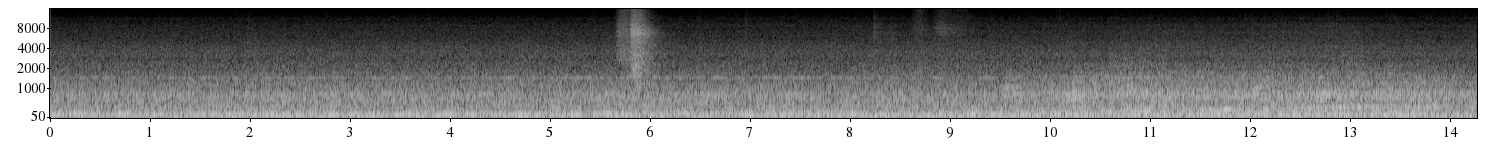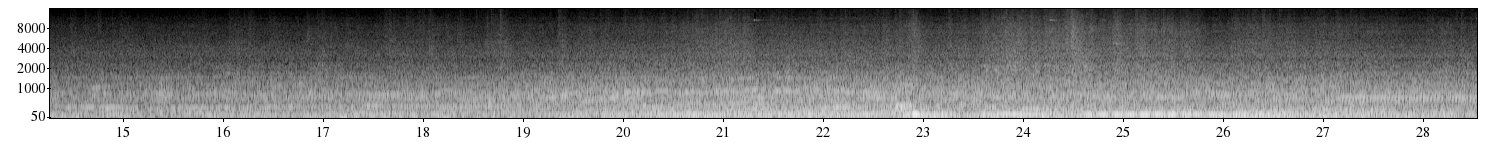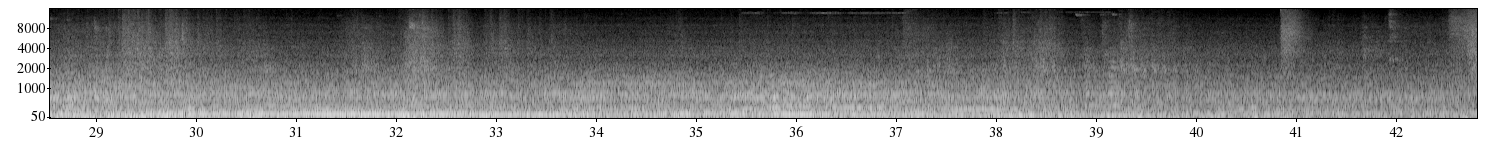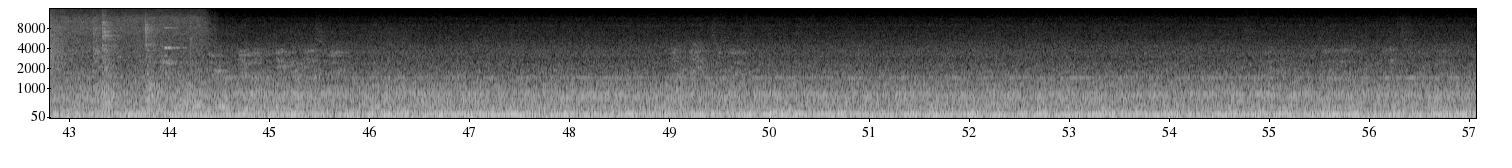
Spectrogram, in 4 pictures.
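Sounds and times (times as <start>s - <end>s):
bus engine running: 0.0s - 57.0s.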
